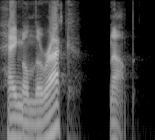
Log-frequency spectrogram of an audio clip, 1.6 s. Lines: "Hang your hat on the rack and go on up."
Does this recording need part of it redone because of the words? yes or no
yes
